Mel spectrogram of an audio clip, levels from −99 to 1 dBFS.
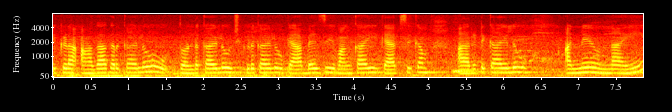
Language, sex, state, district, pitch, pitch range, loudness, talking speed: Telugu, female, Andhra Pradesh, Srikakulam, 210 Hz, 195-220 Hz, -17 LUFS, 75 wpm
